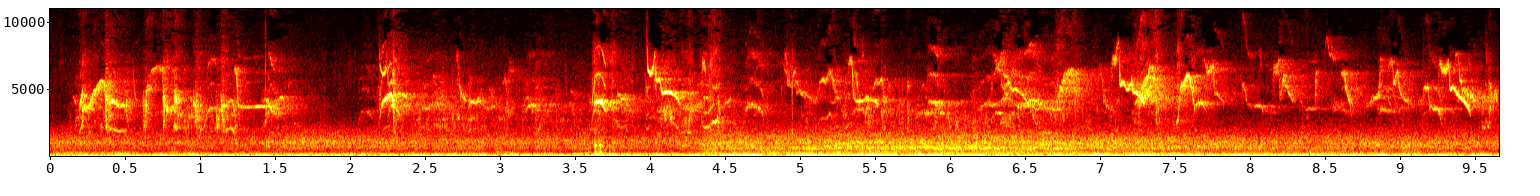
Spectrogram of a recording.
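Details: A flock of Eurasian tree sparrows gathered in a persimmon tree chirps continuously, with many short, bright, overlapping chips at a busy pace, over a steady low rumble of background noise.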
